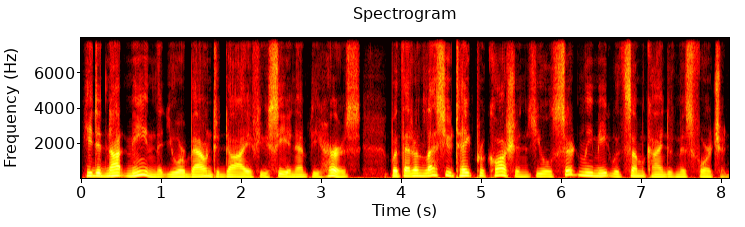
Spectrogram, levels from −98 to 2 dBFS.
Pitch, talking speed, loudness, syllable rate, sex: 135 Hz, 230 wpm, -19 LUFS, 5.5 syllables/s, male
